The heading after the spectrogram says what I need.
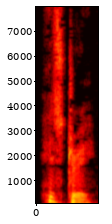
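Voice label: "history", British English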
